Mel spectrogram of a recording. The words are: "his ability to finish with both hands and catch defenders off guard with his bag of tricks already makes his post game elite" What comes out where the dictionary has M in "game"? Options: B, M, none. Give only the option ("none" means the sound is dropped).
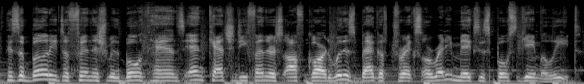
M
